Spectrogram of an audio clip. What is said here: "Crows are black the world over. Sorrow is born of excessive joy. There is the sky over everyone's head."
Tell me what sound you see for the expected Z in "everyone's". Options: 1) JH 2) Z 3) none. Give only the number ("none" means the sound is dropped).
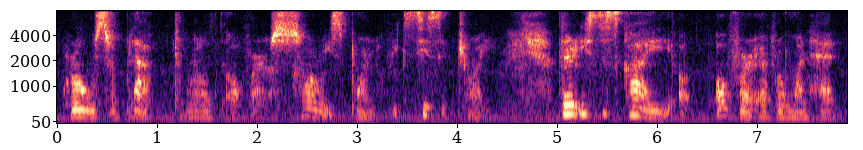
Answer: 3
